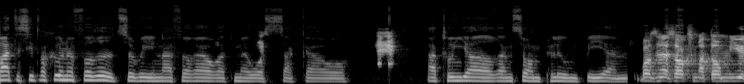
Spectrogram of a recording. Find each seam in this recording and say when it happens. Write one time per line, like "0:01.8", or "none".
0:06.3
